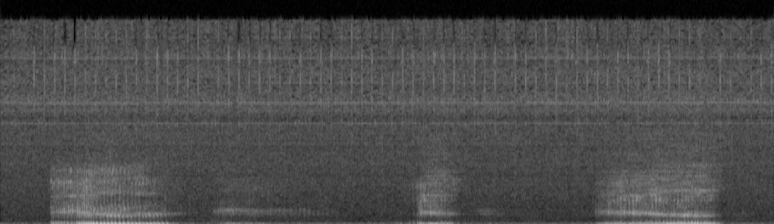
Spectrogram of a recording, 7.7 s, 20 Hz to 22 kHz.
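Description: Loud, low, rattling snores on breathing in, with quieter breaths out, about 11 breaths a minute.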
